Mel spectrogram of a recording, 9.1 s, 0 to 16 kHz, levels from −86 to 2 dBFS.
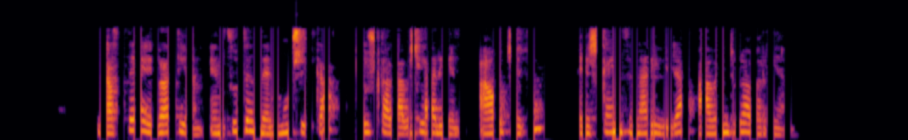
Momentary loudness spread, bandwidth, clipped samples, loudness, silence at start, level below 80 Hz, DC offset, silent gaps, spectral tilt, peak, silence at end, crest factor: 11 LU; 7.8 kHz; under 0.1%; -22 LUFS; 1 s; -54 dBFS; under 0.1%; 3.49-3.54 s, 4.70-4.79 s, 5.60-5.77 s; -3 dB/octave; 0 dBFS; 1.25 s; 24 dB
